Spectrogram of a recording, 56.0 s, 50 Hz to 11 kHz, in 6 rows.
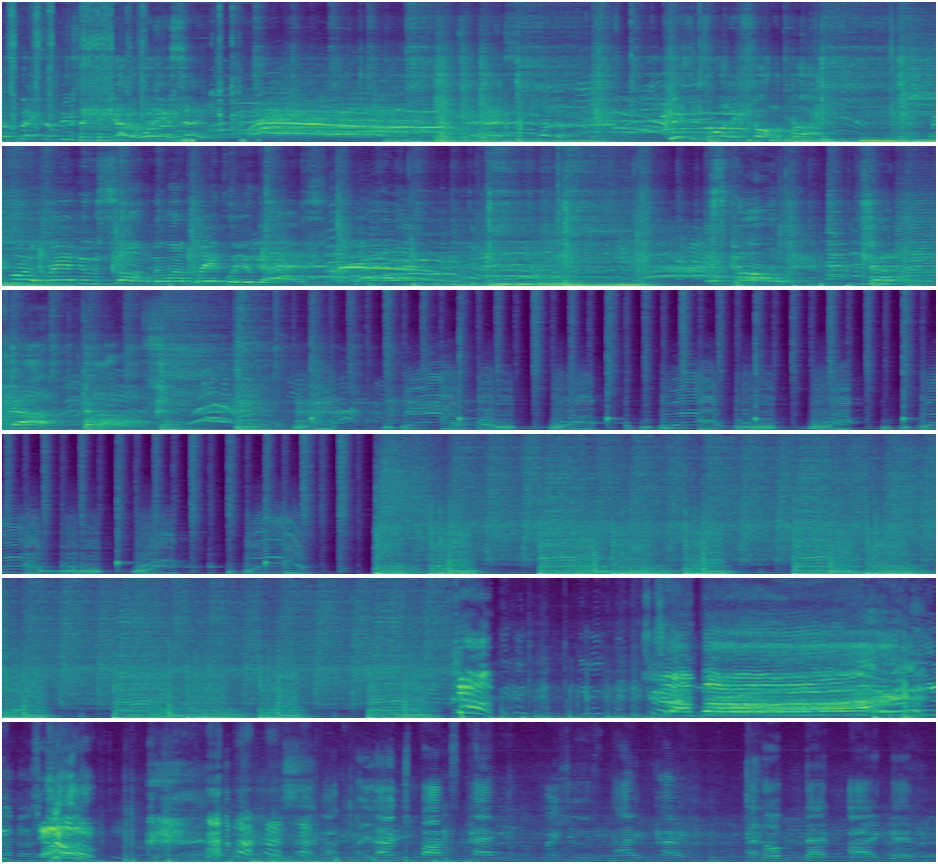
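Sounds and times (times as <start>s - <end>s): people shouting: 0.0s - 8.9s, 12.1s - 22.8s, 43.8s - 47.7s
drums steady beat: 2.2s - 42.9s
live band playing loud: 3.7s - 6.0s, 7.0s - 10.0s, 20.3s - 41.9s.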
